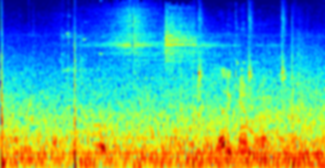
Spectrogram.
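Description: Gym ambience: distant voices, with a basketball bouncing on the court floor, one sharp bounce about a second in. A low hum comes in a little before the middle.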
